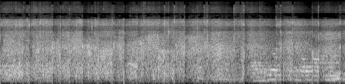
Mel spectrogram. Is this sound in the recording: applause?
yes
